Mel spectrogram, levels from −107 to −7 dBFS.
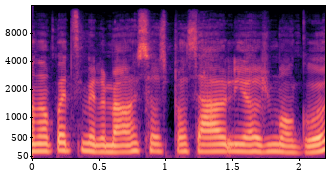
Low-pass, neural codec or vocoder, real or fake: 14.4 kHz; codec, 44.1 kHz, 3.4 kbps, Pupu-Codec; fake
